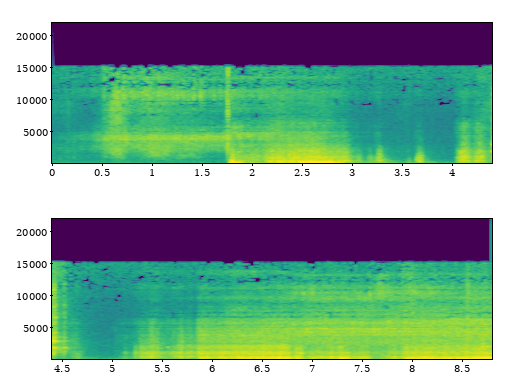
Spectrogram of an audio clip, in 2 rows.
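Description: A camping gas stove burner sparks with a sharp click and roars to life, sputtering briefly before settling into a steady, loud hiss-roar that runs to the end, heating a pot holding 600 millilitres of water to boil.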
